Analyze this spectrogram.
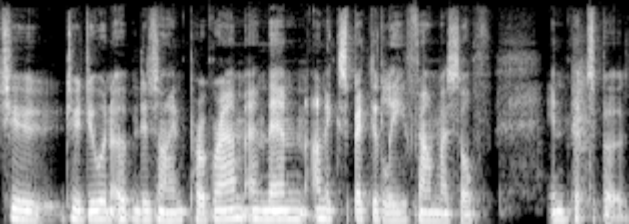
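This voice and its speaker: A woman's very deep, low voice in an Australian accent, fairly even in intonation, on a very clean recording with a silent background. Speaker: real estate developer and crowdfunding founder. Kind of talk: interview.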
